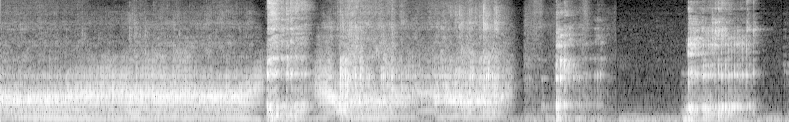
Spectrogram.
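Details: Girl volleyball player burping: a long, deep, drawn-out belch, then a few shorter burps; ordinary burping.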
